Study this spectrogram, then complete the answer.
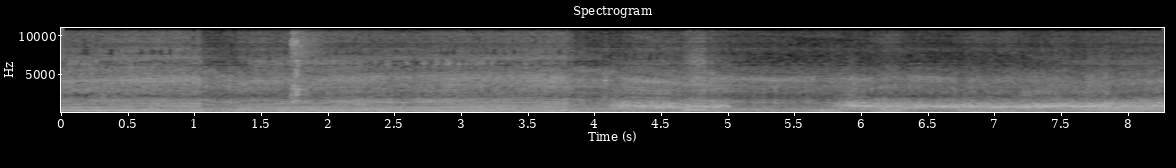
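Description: Race car engine in the Automobilista 2 sim racing game, a loud, steady drone that rises and falls in pitch through gear changes, with no talk over it.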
